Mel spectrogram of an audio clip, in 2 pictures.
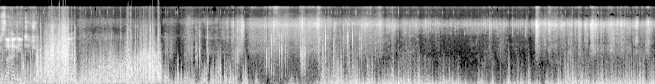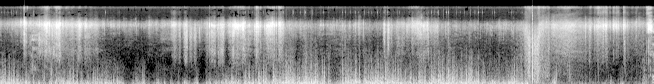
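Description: Strong wind buffets the microphone in a loud, roaring rumble that gusts and surges almost without pause.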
